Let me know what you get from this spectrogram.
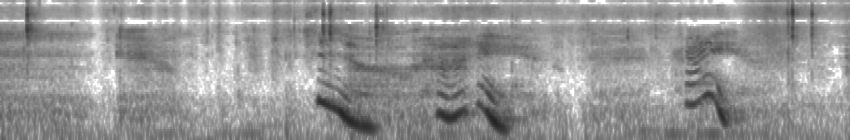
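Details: Six-week-old miniature schnauzer puppy, from a breeder's Kizzy/Teo litter, gives a few short whining cries that slide downward in pitch, spaced about a second apart, over a steady low hum with faint background noise.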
